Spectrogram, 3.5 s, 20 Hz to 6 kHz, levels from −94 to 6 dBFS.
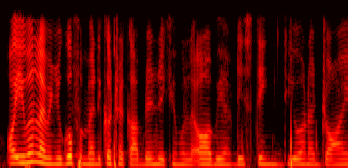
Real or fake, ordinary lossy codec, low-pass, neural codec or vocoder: real; none; 5.4 kHz; none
